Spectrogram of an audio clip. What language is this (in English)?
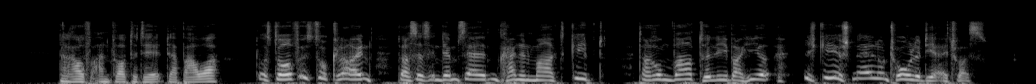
German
